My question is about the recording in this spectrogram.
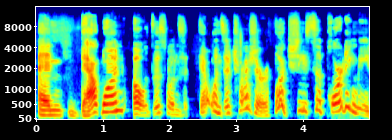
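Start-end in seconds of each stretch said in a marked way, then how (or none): none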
